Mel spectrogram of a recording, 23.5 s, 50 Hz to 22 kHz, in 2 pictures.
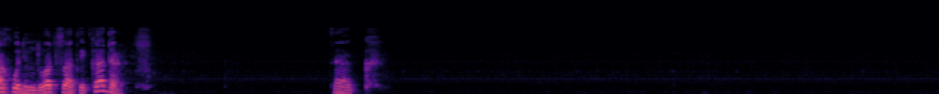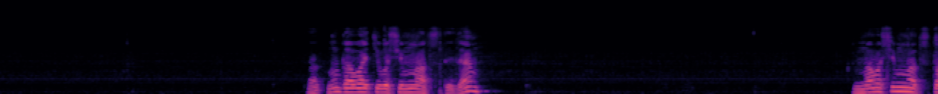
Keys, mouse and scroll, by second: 23.0-23.4 middle drag.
